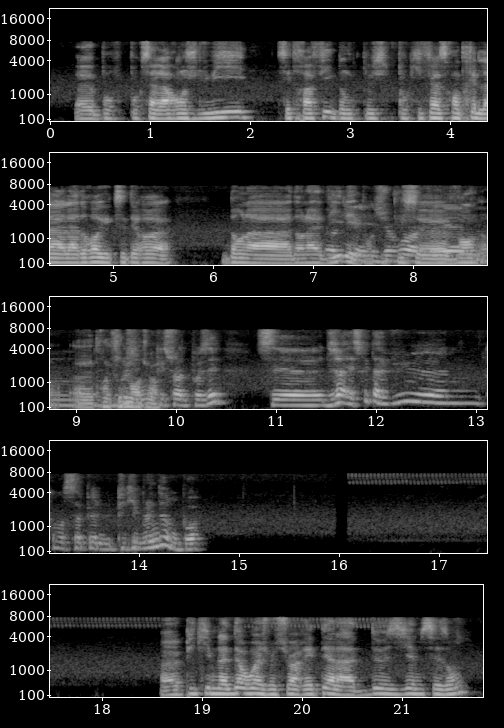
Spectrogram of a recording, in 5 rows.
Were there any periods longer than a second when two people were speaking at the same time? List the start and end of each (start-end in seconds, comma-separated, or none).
7.1-9.8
